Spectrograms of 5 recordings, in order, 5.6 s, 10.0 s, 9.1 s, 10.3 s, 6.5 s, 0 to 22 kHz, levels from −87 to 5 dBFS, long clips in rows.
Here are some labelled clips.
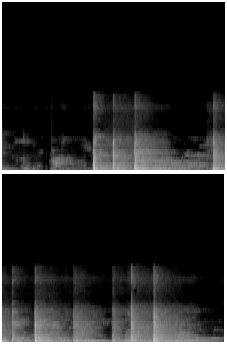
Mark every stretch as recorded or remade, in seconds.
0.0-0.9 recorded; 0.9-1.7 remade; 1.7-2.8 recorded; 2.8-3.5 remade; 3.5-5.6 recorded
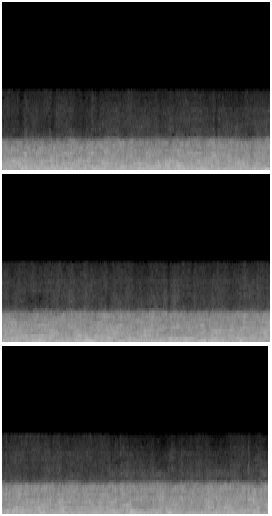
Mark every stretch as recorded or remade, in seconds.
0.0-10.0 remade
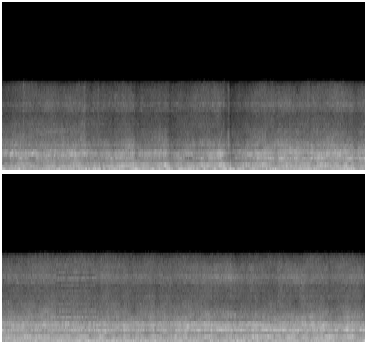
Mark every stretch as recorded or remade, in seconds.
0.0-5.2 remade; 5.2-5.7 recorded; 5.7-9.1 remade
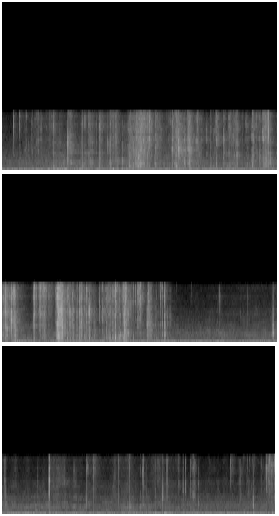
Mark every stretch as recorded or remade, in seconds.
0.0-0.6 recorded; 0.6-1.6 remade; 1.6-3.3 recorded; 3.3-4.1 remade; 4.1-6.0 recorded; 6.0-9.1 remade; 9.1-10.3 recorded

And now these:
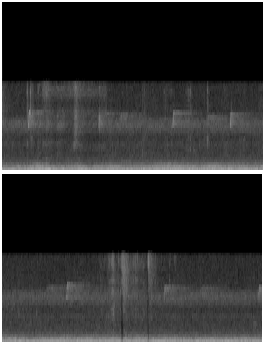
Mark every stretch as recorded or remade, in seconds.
0.0-0.5 recorded; 0.5-1.3 remade; 1.3-6.5 recorded

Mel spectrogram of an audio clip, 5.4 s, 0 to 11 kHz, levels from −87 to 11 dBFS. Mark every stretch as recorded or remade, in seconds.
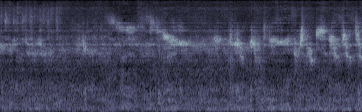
0.0-5.4 remade

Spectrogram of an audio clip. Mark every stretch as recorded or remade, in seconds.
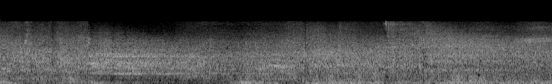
0.0-2.0 recorded; 2.0-3.1 remade; 3.1-5.5 recorded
